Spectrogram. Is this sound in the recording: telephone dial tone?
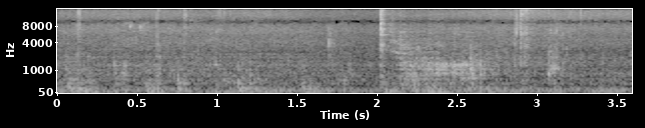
no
